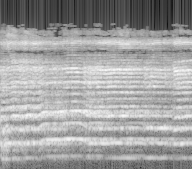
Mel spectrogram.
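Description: A man reciting the Qur'an in melodic tajweed style, holding one long high note whose pitch bends only slightly.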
